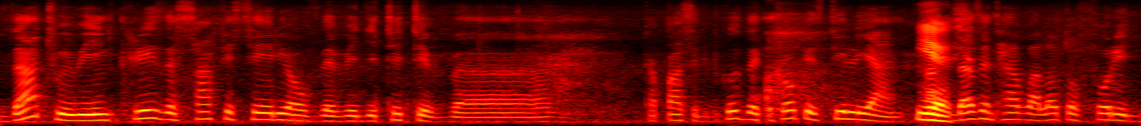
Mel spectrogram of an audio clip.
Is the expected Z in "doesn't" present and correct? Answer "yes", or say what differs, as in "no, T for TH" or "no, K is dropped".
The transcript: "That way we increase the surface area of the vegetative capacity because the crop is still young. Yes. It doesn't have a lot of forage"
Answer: yes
